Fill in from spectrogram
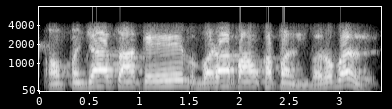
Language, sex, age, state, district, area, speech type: Sindhi, male, 60+, Maharashtra, Mumbai Suburban, urban, conversation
